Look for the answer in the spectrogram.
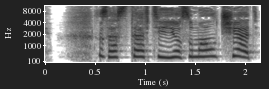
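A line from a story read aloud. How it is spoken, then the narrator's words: Sharp cry. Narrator (Russian): вскрикнула она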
